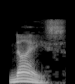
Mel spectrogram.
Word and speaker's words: NYSS: The mnemonic NYSS, pronounced nice, for New Year, sundial slow, can be useful.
